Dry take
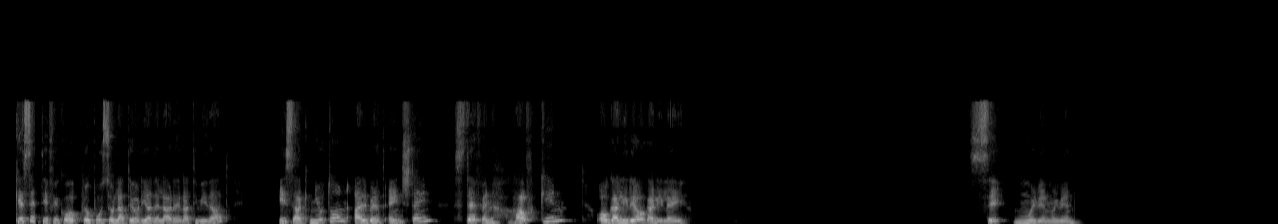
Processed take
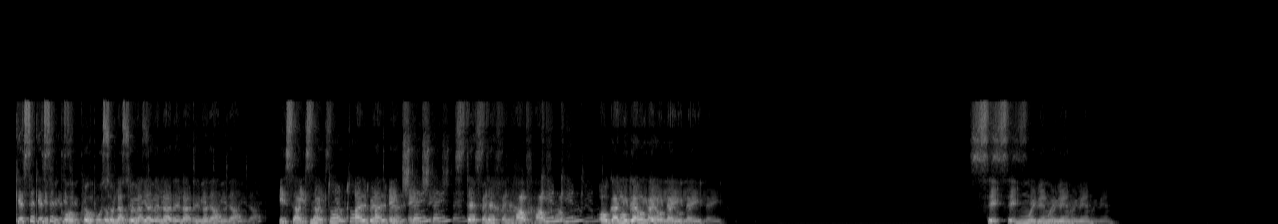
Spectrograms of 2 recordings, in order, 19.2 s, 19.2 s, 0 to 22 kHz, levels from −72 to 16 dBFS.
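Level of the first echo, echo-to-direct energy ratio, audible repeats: −3.5 dB, −3.0 dB, 2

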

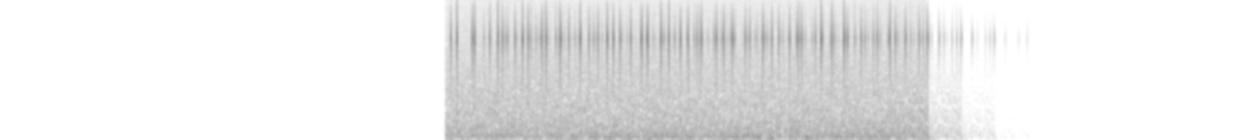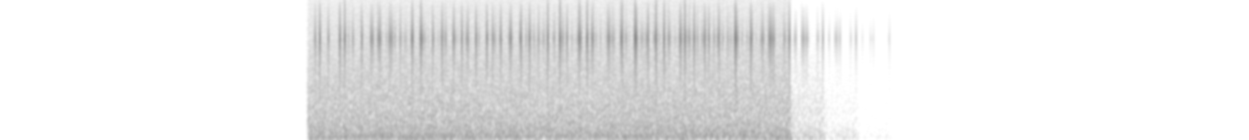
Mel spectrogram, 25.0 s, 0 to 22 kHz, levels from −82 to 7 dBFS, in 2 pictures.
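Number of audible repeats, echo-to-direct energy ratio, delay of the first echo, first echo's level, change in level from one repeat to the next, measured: 3, −11.5 dB, 333 ms, −12.5 dB, −7.0 dB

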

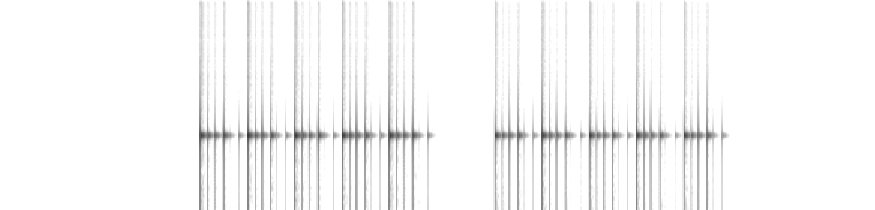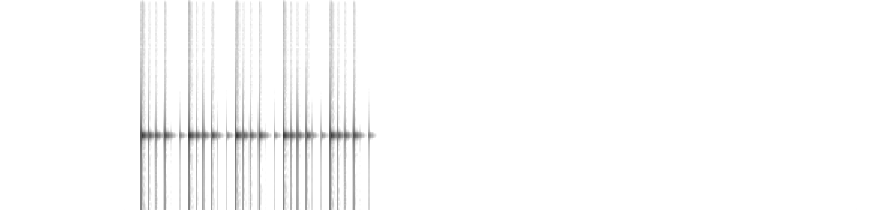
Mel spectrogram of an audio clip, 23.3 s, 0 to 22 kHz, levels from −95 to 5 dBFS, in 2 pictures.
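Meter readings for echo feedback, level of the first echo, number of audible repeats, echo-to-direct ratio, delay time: repeats not evenly spaced, −14.5 dB, 3, −8.0 dB, 98 ms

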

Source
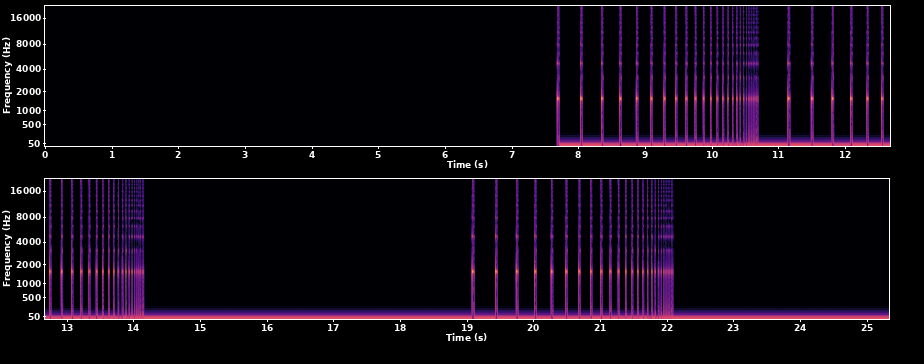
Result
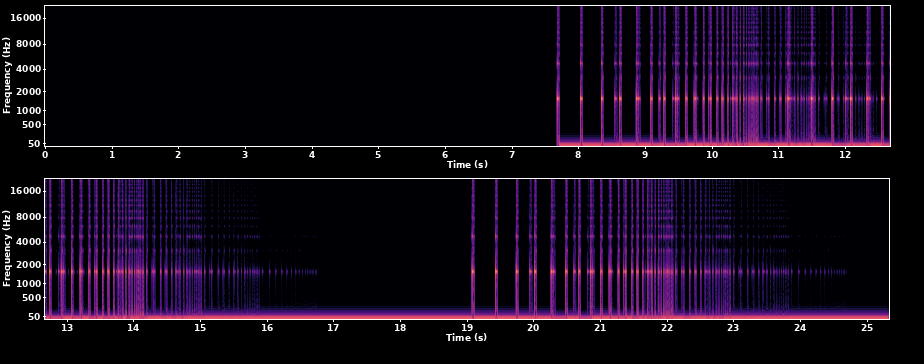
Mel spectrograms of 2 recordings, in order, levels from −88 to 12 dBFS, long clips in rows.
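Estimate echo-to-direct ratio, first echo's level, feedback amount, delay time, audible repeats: −11.0 dB, −11.5 dB, 26%, 866 ms, 3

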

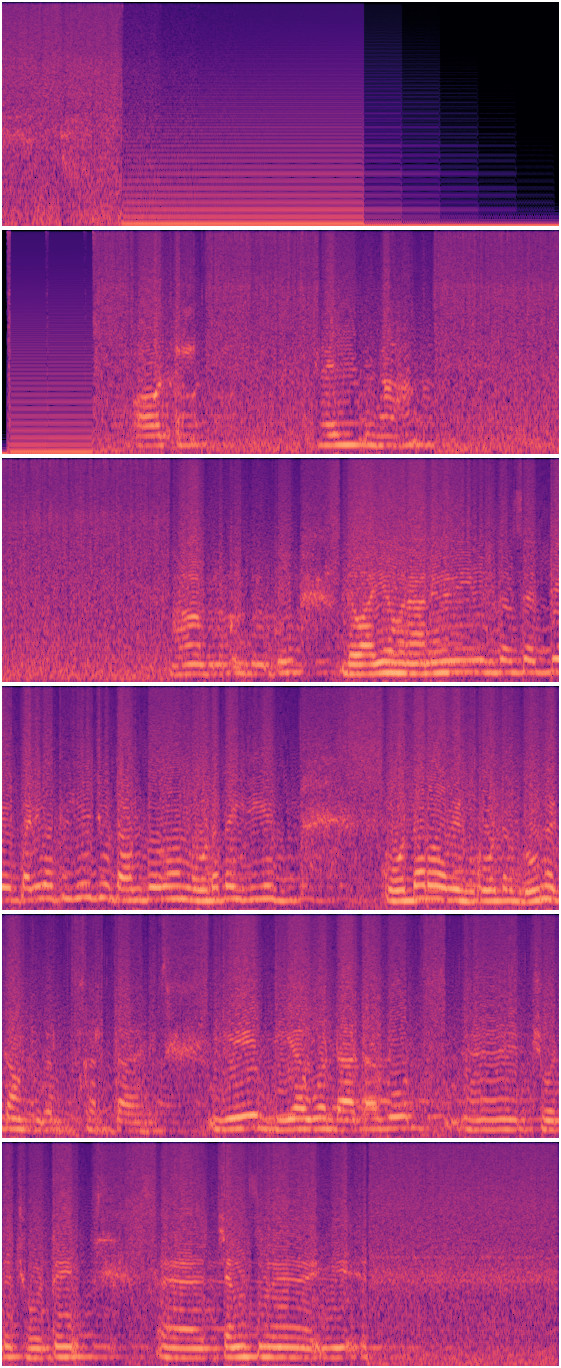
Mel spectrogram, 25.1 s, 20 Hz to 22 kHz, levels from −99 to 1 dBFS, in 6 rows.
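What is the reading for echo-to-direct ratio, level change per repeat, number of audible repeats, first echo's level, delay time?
−13.5 dB, −6.0 dB, 4, −14.5 dB, 286 ms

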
